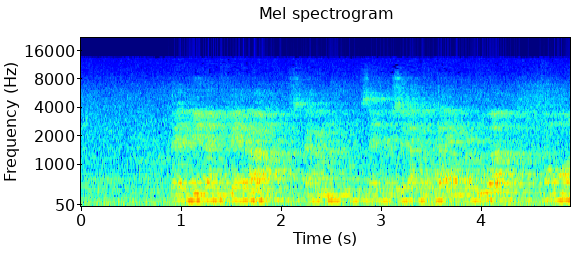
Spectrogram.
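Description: A man reads aloud slowly through a microphone.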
